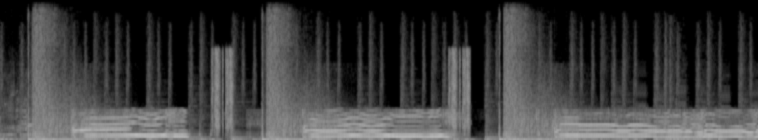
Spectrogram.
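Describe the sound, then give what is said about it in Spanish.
Three loud gunshots ring out a few seconds apart, each blast trailing into a long, wavering, whining tone that sustains before the next shot. No one speaks. “Ya ni sientes los balazos tú, ¿verdad? Ay, Dios santo, me pasan rozando por las narices.”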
